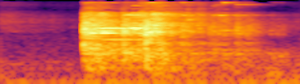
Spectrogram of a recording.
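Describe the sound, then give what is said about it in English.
Glass shatters with a sudden loud crash, followed by a bright, tinkling spray of fragments that fades over about a second. Isolated, with no voices. “Have you ever, and I know I'm going to clean myself out with this one, but have you ever broken glass?”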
